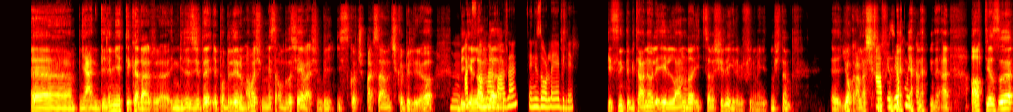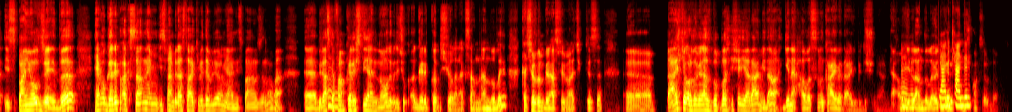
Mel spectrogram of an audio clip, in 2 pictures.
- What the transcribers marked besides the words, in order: drawn out: "Emm"; other background noise; laughing while speaking: "anlaşılmıyor, yani, hani"
- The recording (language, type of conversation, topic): Turkish, podcast, Dublaj mı yoksa altyazı mı tercih ediyorsun, neden?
